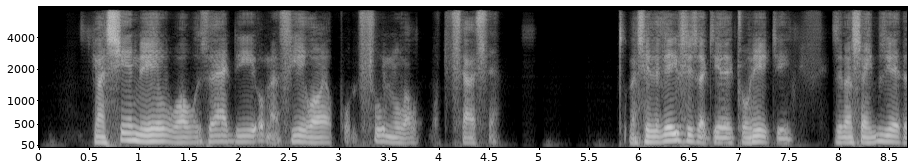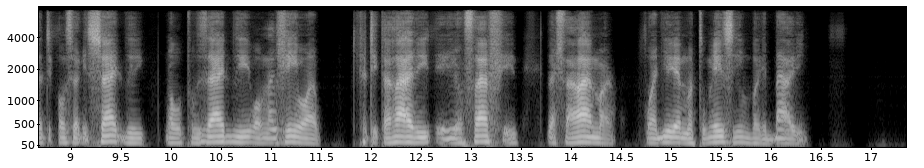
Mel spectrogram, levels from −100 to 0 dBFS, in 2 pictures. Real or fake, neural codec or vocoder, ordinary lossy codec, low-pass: fake; codec, 16 kHz, 0.5 kbps, FreqCodec, larger model; MP3, 64 kbps; 7.2 kHz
